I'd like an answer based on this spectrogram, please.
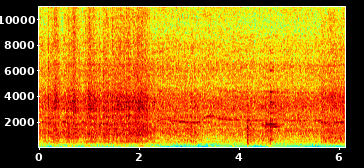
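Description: Compact personal blender running steadily as it blends a shake of soy milk and supplement powders, with a couple of knocks about four seconds in.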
